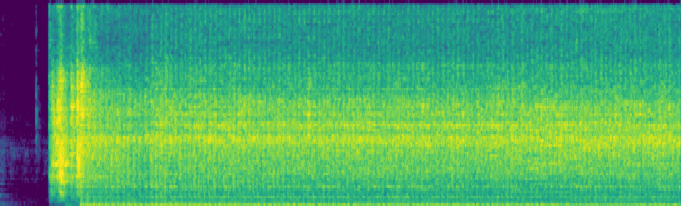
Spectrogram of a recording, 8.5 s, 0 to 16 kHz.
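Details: Hero XPulse 210 single, about 3825 km, near second service, idle after start: quick start then steady, even idle with no ticking from the valve train; no tappet noise, engine very smooth.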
